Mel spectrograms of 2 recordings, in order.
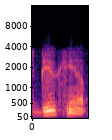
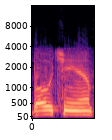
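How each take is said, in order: First: The name is said like 'Bucamp'. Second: The name is said like 'Beauchamp'. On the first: This is how the family pronounced it. "I always heard it as Bucamp" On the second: This is how outsiders pronounced it. "they pronounce it Beauchamp"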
